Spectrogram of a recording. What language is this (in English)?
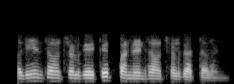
Telugu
